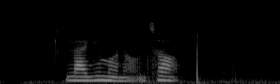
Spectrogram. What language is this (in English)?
Nepali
